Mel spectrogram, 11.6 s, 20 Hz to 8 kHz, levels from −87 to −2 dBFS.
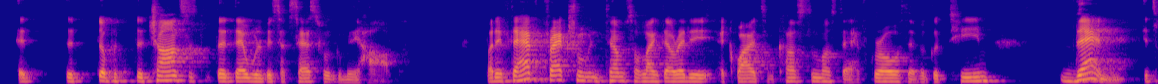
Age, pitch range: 50-69, 115-155 Hz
